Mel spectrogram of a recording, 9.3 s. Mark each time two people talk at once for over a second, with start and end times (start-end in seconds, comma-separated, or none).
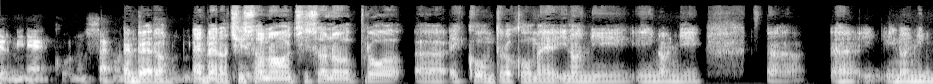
1.2-3.0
